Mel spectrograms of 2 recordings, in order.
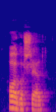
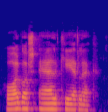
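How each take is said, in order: First: Said in the usual way. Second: Drawn-out plea for silence; slow, measured request. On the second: A narrator's reading. Geralt asks her again, with please.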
